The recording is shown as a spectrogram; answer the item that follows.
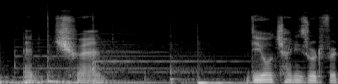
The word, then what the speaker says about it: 荈: Ancient Chinese had several terms for it, pronounced in modern standard Mandarin as tu, jia, shi, ming, and quan.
